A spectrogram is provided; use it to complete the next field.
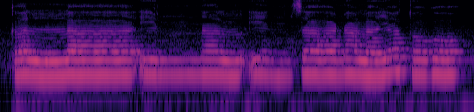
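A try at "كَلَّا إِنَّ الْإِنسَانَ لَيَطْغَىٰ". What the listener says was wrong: Iya, kalla in. Ada dua ya, nun tasdid dan nun apa? Iya, nun sukun. Jadi ditahan karena nafasnya tadi kayak terputus-putus ya, tidak mampu. Jadi ditahan ya.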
